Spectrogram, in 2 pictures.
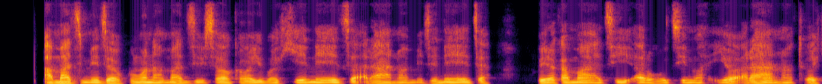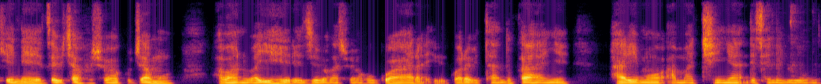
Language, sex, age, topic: Rundi, male, 18-24, education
